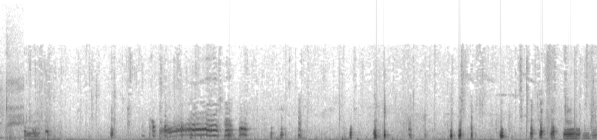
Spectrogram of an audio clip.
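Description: Several chickens kept in a garden cluck in short, irregular bursts, with one longer squawking call early on and quieter clucks scattered throughout against a low outdoor background.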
